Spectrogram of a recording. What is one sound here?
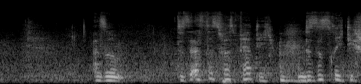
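A young woman speaks softly and warmly nearby.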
